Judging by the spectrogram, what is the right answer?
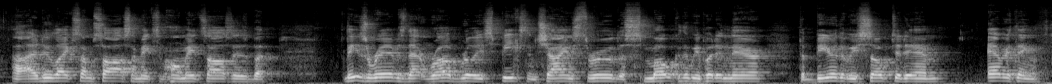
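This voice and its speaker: A man hosts a casual cooking demonstration in an echoey indoor kitchen. His voice sits a touch high for a man, and he talks in a relaxed, folksy way with plenty of fillers. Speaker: cooking show host.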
